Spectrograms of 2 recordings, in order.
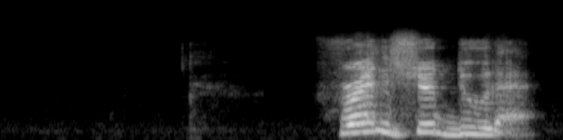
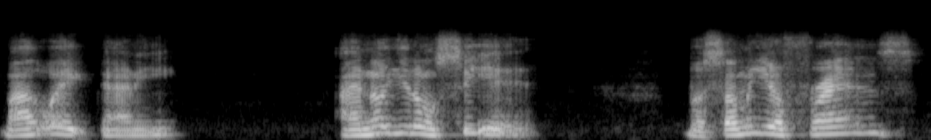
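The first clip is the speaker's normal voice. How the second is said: ordinary delivery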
